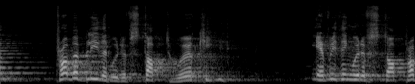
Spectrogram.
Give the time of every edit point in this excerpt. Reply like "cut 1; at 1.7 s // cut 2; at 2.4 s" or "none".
cut 1; at 1.1 s // cut 2; at 3.1 s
